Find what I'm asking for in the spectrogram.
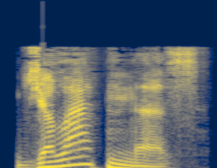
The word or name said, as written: gelatinity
